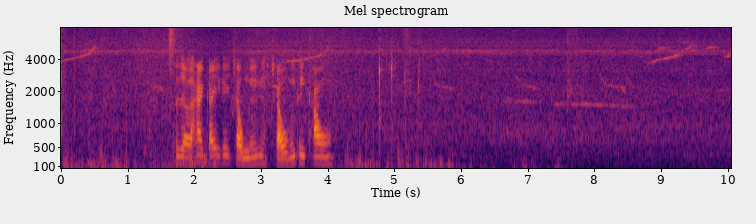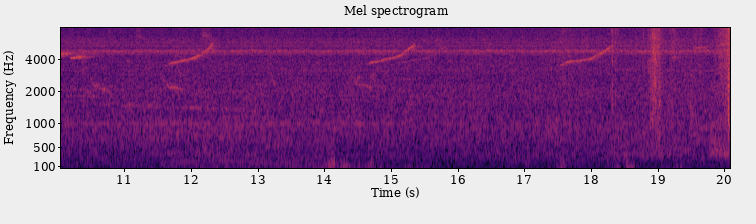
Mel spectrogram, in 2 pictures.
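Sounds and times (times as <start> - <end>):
bird chirping: 2.9 - 4.0, 8.2 - 12.5, 14.4 - 15.5, 17.5 - 18.3
faint high-pitched tone: 5.6 - 20.0.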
